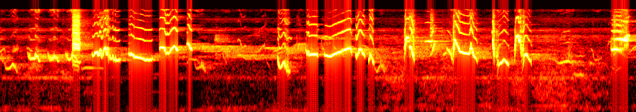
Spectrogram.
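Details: Song of a White-rumped shama reacting to a rival: lively sequence of looping whistles, sharp upsweeps and chip notes in irregular bursts.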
